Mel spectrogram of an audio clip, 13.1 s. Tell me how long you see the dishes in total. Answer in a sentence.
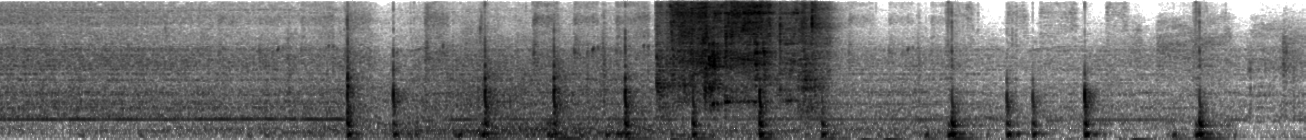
You can hear the dishes for 2 seconds altogether.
